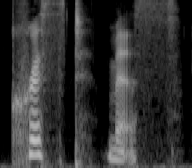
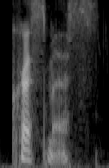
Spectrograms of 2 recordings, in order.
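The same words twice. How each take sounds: First: Every sound, including the T, is clearly pronounced. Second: The T sound is dropped from the word. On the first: The speaker calls it wrong. "I enunciated each word, meaning I carefully pronounced each sound" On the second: The speaker calls it right. "The T in Christmas disappears"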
